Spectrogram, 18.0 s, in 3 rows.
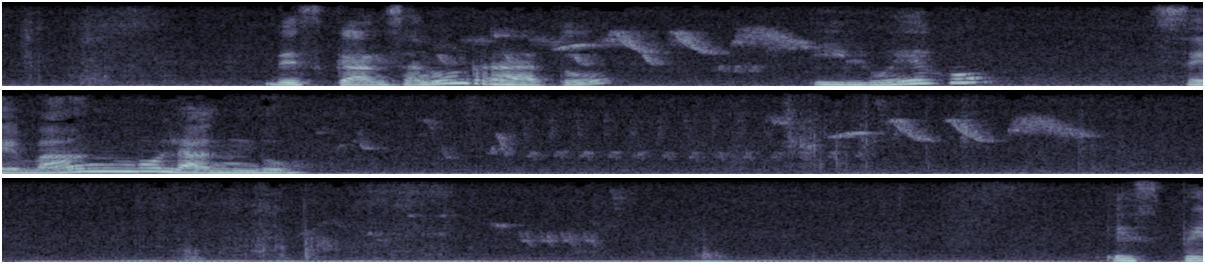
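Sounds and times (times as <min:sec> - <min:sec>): book page turning: 0:00.0 - 0:00.8, 0:09.8 - 0:10.8, 0:12.7 - 0:14.3
small birds chirping: 0:01.8 - 0:04.8, 0:07.1 - 0:11.8, 0:12.9 - 0:15.3.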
